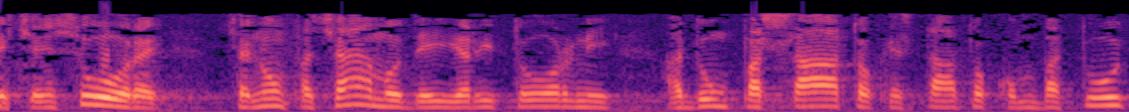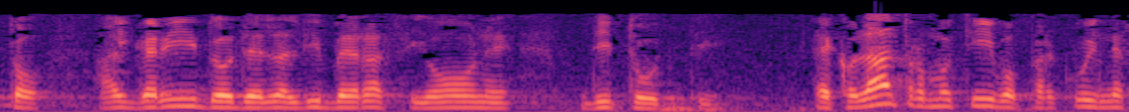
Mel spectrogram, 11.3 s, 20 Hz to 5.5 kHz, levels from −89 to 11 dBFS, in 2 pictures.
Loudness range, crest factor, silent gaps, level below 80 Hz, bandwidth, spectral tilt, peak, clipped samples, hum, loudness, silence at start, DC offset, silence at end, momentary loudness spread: 3 LU; 16 dB; none; -52 dBFS; 4.1 kHz; -10.5 dB/octave; 0 dBFS; under 0.1%; none; -17 LUFS; 0 s; 0.5%; 0 s; 11 LU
